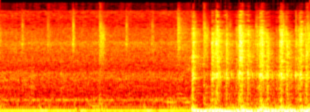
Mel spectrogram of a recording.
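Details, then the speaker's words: Nissan (Infiniti) towed in with a loud noise when driving: quiet idle, then sudden violent driveline pounding, about three or four hits a second, on moving off, with shaking; transfer case internal failure or missing center support bearing suspected. "Is the center support bearing non-existent? I broke It's something inside that transfer case."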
